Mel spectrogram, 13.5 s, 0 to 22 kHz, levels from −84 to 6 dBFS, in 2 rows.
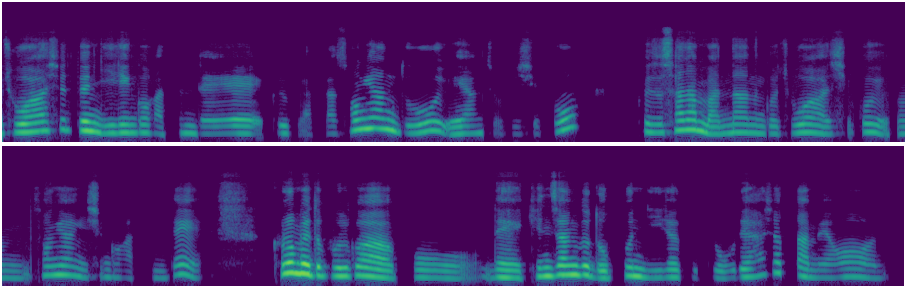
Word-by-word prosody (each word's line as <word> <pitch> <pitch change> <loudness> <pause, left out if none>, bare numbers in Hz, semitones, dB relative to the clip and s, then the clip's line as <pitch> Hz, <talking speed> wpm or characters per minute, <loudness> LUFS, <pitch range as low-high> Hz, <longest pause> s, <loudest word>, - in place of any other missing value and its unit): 좋아하셨던 230 +4 +2
일인 190 +1 -2
것 195 - -6
같은데 175 0 -7
그리고 180 -1 -14
약간 175 - -21
성향도 240 - 0
외향적이시고 175 - -8 0.4
그래서 200 -2 -6
사람 250 +4 +2
만나는 185 +1 -4
거 175 0 -12
좋아하시고 185 +2 -7
이런 165 -3 -12
성향이신 220 -5 -5
것 175 - -18
같은데 165 +5 -10 0.5
그럼에도 260 -4 +10
불구하고 180 -6 0
네 175 -2 0
긴장도 230 +6 +4
높은 190 +3 -1
일을 175 +1 -7
그렇게 170 -1 -24
오래 170 +4 -7
하셨다면 190 - -8
190 Hz, 330 characters per minute, -27 LUFS, 170-220 Hz, 0.5 s, 그럼에도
